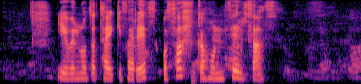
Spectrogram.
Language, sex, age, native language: Icelandic, female, 30-39, Icelandic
